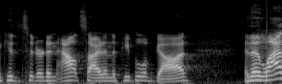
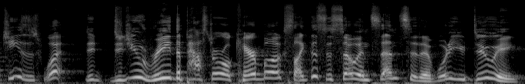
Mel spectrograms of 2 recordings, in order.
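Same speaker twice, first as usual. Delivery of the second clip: higher-pitched, mock-incredulous questioning; appalled disbelief; 3 semitones higher than usual. Readers objecting to Jesus' insensitivity, mock disbelief. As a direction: play dismayed and taken aback.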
